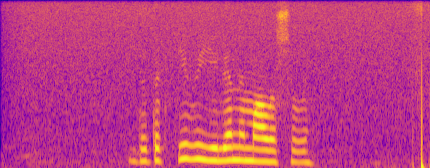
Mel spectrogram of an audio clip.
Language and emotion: Russian, neutral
